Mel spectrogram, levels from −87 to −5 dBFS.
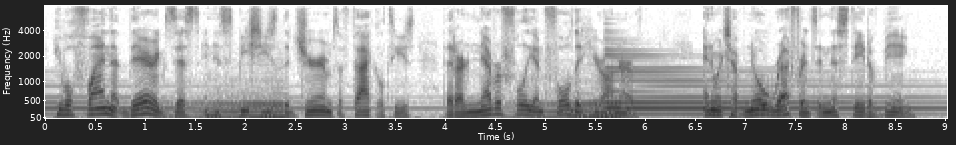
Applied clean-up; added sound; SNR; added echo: none; Guitar + Bowed string instrument; 6 dB; none.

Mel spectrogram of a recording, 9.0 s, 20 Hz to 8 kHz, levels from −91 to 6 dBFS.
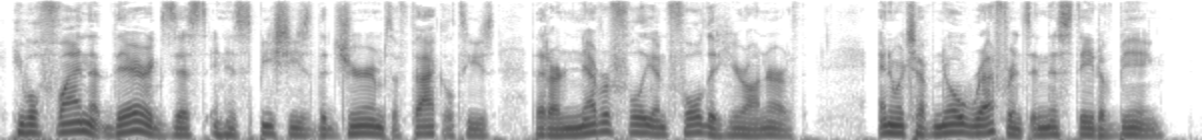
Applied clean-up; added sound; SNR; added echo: none; none; none; none.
